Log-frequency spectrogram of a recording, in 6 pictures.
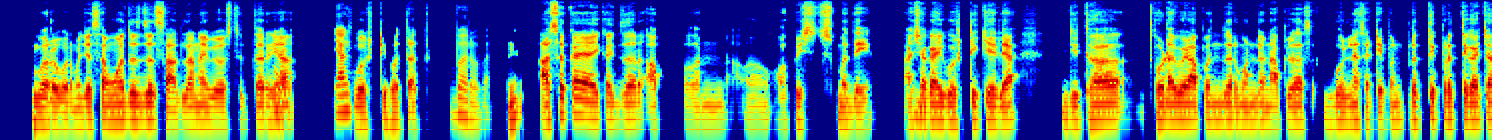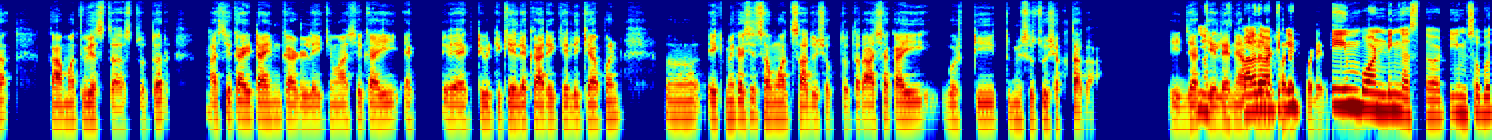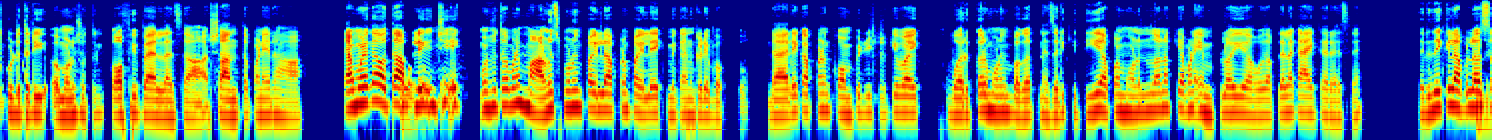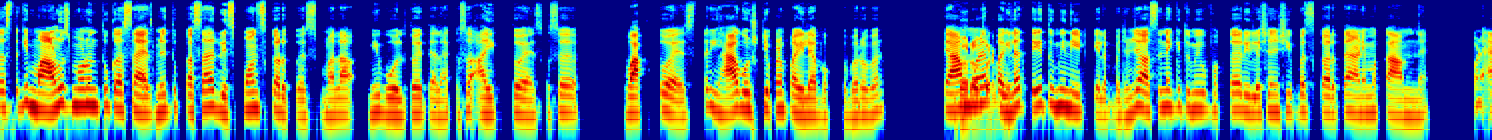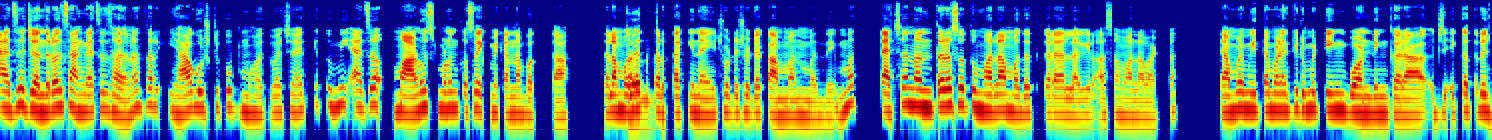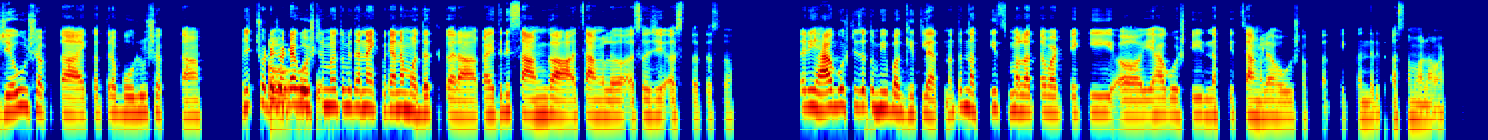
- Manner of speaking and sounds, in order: other background noise; in English: "टीम बॉन्डिंग"; in English: "टीमसोबत"; in English: "कॉम्पिटिटर"; in English: "रिलेशनशिपचं"; in English: "ऍज अ, जनरल"; in English: "ऍज अ"; in English: "टीम बॉन्डिंग"; other noise
- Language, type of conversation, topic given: Marathi, podcast, टीममधला चांगला संवाद कसा असतो?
